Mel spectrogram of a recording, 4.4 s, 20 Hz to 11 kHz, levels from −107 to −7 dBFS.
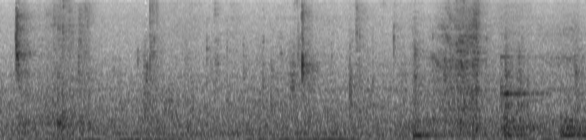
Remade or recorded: recorded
